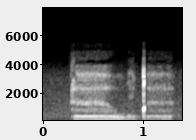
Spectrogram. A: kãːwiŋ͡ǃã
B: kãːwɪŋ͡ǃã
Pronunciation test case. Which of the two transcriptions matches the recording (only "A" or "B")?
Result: B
